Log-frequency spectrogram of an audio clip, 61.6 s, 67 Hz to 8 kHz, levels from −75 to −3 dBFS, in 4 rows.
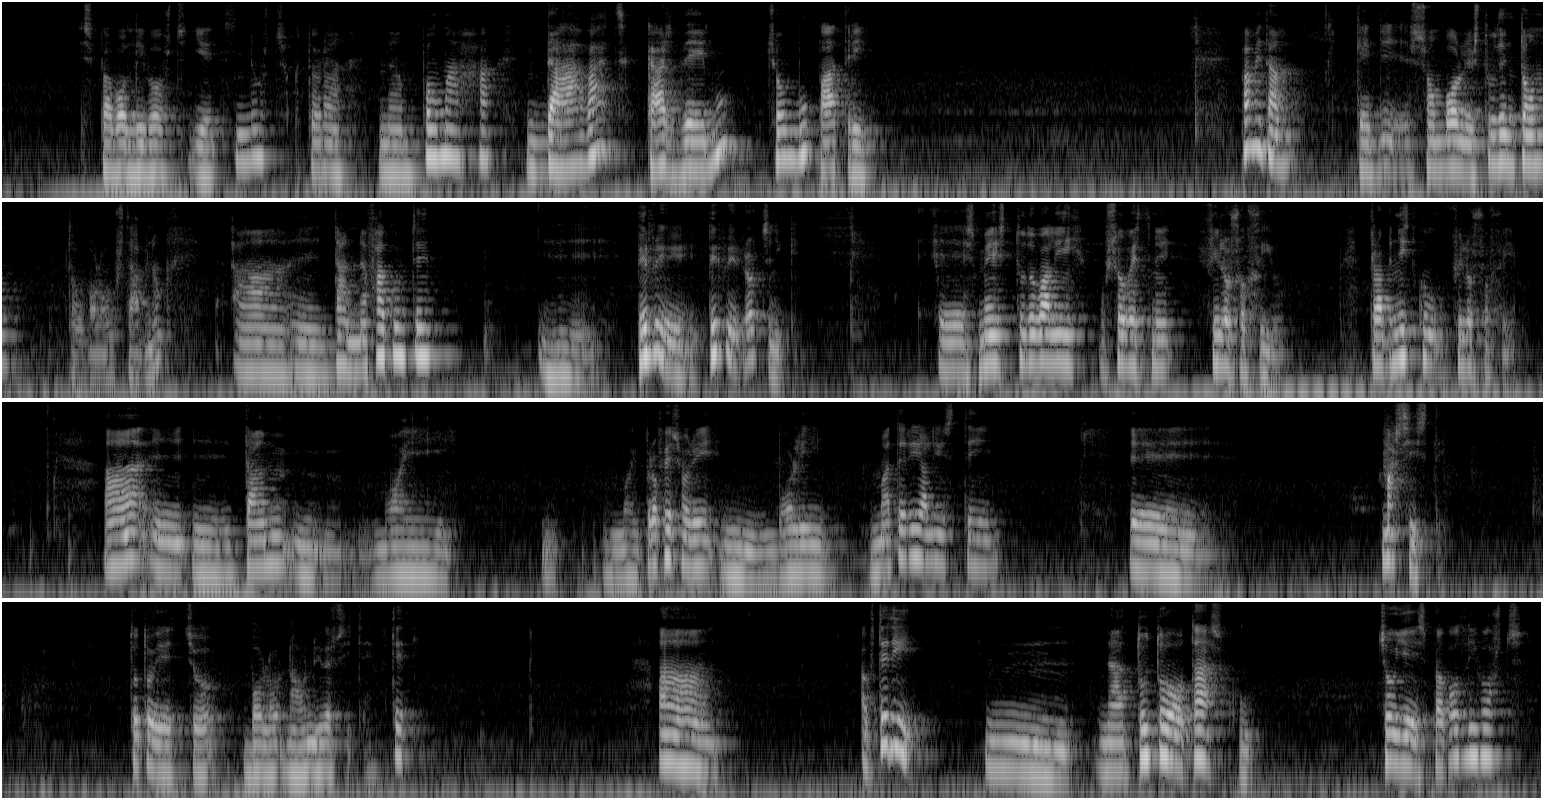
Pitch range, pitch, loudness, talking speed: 95-150 Hz, 120 Hz, -31 LUFS, 60 wpm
